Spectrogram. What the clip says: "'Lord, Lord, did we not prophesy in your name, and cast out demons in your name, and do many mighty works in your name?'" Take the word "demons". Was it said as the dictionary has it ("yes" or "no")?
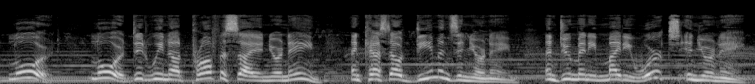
yes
